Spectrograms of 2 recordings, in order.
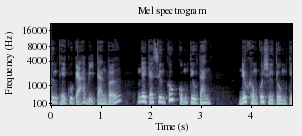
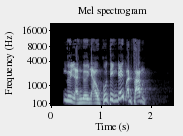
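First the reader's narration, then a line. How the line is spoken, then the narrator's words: Loud shout. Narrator (Vietnamese): Người áo đen lại hét lớn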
